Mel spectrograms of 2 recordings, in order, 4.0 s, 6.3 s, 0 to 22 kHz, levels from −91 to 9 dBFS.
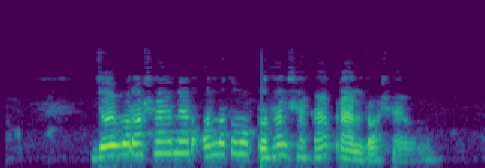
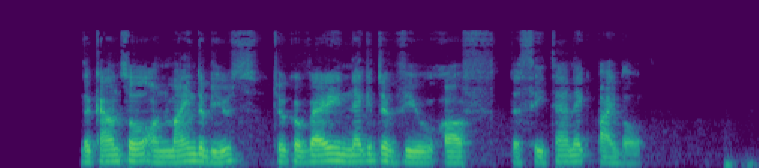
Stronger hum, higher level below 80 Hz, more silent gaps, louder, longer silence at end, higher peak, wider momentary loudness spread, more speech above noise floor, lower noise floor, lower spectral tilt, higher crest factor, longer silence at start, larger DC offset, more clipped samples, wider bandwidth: neither; about the same, -56 dBFS vs -54 dBFS; neither; first, -16 LUFS vs -22 LUFS; first, 0.45 s vs 0.25 s; about the same, -2 dBFS vs -4 dBFS; about the same, 12 LU vs 11 LU; second, 39 dB vs 49 dB; second, -55 dBFS vs -71 dBFS; first, -9.5 dB/octave vs -7.5 dB/octave; about the same, 16 dB vs 18 dB; about the same, 0.75 s vs 0.65 s; neither; neither; second, 4.2 kHz vs 11.5 kHz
